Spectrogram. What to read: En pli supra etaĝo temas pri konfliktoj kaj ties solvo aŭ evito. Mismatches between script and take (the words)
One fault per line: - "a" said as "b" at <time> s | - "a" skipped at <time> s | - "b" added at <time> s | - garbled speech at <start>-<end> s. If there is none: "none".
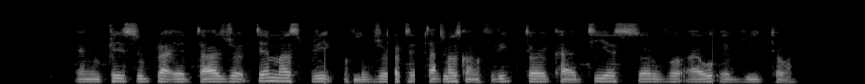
- garbled speech at 3.4-4.6 s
